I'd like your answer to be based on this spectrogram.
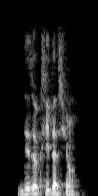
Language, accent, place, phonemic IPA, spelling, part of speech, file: French, France, Lyon, /de.zɔk.si.da.sjɔ̃/, désoxydation, noun, LL-Q150 (fra)-désoxydation.wav
- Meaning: deoxidation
